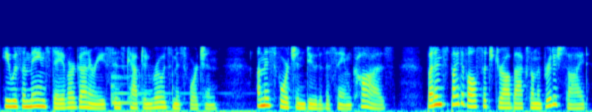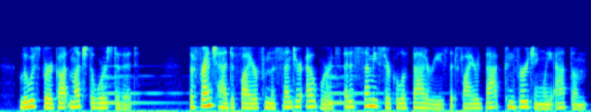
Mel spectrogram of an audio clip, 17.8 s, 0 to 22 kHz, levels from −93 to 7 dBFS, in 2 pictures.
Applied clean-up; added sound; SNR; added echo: none; Gong; 14 dB; none.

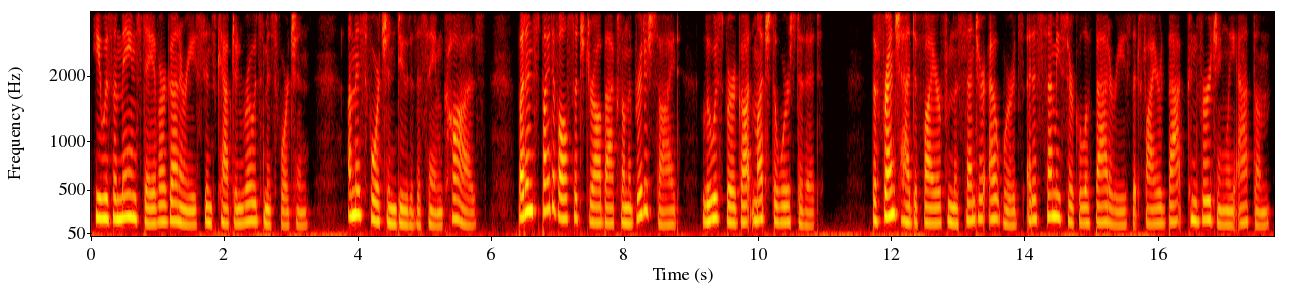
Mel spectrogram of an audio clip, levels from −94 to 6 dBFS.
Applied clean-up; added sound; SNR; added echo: neural mask model Resemble Enhance denoiser.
